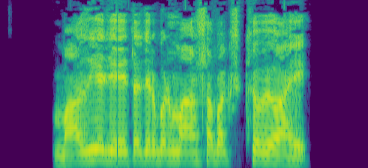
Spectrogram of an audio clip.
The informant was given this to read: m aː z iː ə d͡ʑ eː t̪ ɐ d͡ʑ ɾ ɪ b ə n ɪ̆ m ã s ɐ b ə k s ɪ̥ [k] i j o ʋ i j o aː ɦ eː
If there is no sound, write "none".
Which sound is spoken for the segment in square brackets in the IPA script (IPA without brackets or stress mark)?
kʰ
